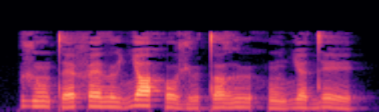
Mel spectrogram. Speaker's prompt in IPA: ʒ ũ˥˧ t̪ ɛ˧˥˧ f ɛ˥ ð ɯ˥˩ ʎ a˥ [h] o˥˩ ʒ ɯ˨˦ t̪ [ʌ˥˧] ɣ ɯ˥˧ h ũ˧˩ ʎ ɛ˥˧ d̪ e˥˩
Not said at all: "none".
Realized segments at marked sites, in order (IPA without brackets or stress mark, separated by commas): h, ʌ˧˥˧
